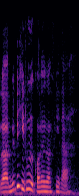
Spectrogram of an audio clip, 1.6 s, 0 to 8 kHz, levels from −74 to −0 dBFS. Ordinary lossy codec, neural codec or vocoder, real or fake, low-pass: none; none; real; 7.2 kHz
